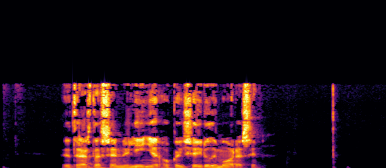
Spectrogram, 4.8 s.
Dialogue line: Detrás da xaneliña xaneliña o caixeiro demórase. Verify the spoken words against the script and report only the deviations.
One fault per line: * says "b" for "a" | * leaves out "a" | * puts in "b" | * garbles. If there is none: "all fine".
* leaves out "xaneliña"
